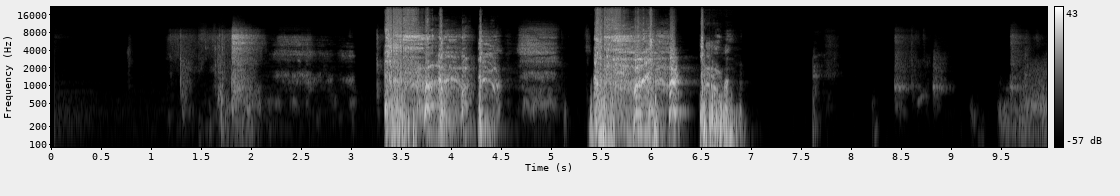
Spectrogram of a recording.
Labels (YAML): expert_labels:
- quality: good
  cough_type: wet
  dyspnea: false
  wheezing: false
  stridor: false
  choking: false
  congestion: true
  nothing: false
  diagnosis: lower respiratory tract infection
  severity: severe
age: 59
gender: male
respiratory_condition: false
fever_muscle_pain: false
status: symptomatic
